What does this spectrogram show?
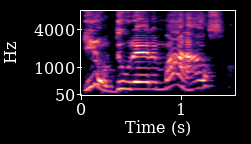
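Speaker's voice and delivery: complaining mother. Retold or imitated. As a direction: protest like a fed-up mother. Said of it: "And then Miss Tiffany, like".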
